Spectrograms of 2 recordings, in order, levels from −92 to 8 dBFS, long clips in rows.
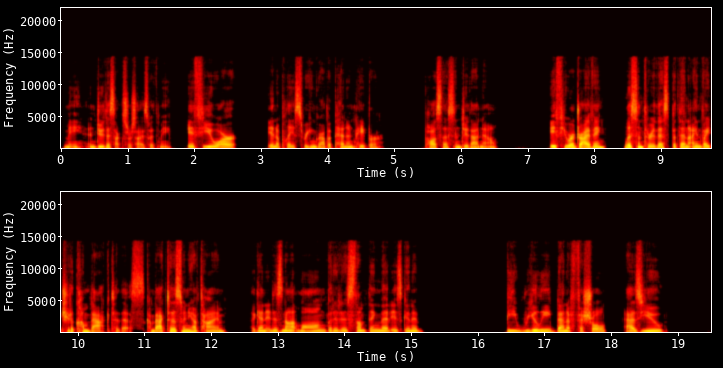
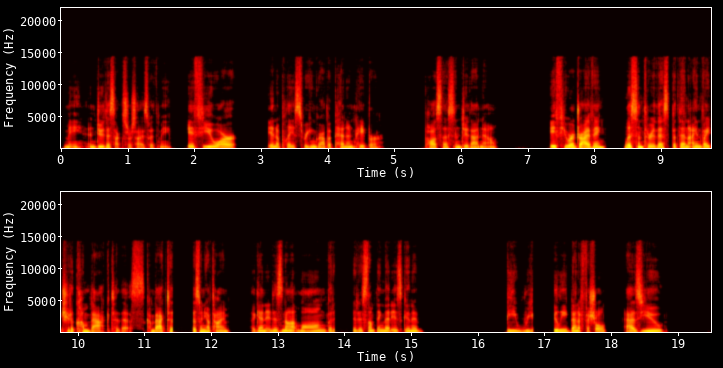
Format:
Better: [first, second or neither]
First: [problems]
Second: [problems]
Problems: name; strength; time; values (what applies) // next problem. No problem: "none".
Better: first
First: none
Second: audio freezing; at 11 s, at 14 s and at 17 s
